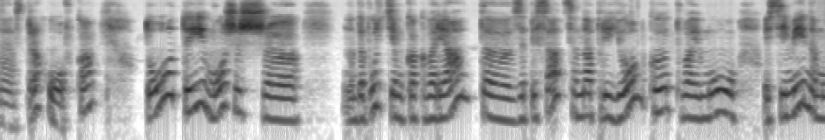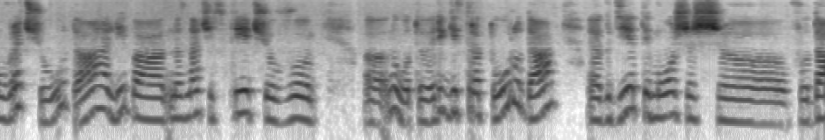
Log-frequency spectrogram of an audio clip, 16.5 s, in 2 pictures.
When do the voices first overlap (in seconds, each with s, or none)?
none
